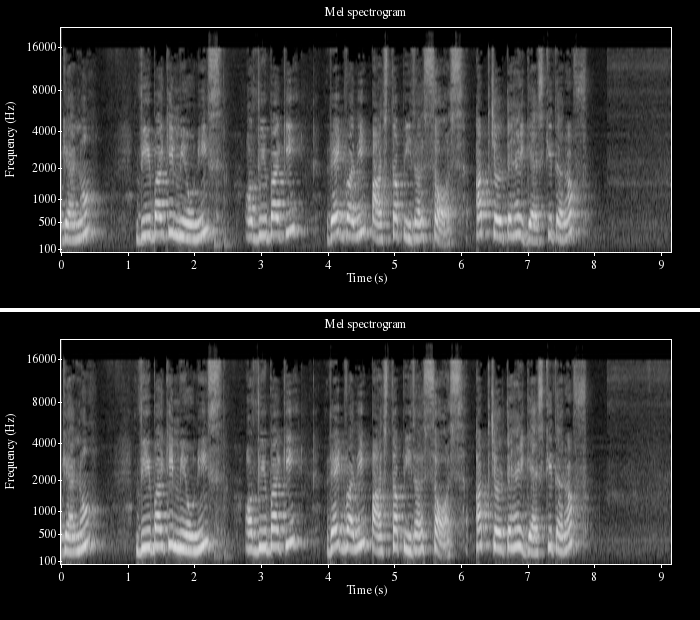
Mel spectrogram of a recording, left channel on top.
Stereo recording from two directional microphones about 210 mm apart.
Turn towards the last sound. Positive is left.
turn(degrees=-35)  # may be behind; listen again after turning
